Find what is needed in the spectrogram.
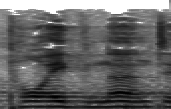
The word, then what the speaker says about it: poignant: The spelling of the word P-O-I-G-N-A-N-T, to be pronounced, is not poignant, it's poignant.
